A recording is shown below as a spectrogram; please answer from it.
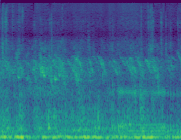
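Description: Young chickens cluck softly and repeatedly close by, a busy murmur of several birds with no voices.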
